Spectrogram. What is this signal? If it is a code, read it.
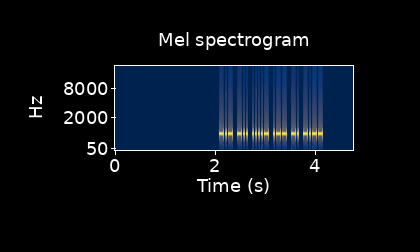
Morse code, heard as a keyed tone, about 40 wpm, 700 Hz. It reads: KD4WNY
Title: USA Call Signs - 6 Characters - Repeated 2x - 40wpm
